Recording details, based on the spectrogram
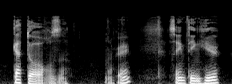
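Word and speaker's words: quatorze: So remember, Q and U here, well, basically you've got to put this U vowel, because that's the rule in French, even if you don't pronounce it, okay? So you will get the sound K here, K, 14, 14, okay?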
